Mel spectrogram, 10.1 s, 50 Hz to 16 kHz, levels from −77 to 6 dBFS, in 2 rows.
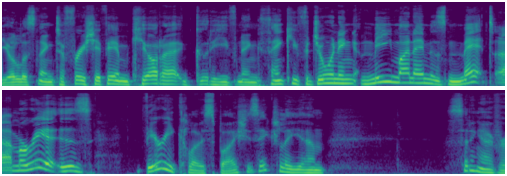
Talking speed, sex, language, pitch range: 175 wpm, male, English, 115-155 Hz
